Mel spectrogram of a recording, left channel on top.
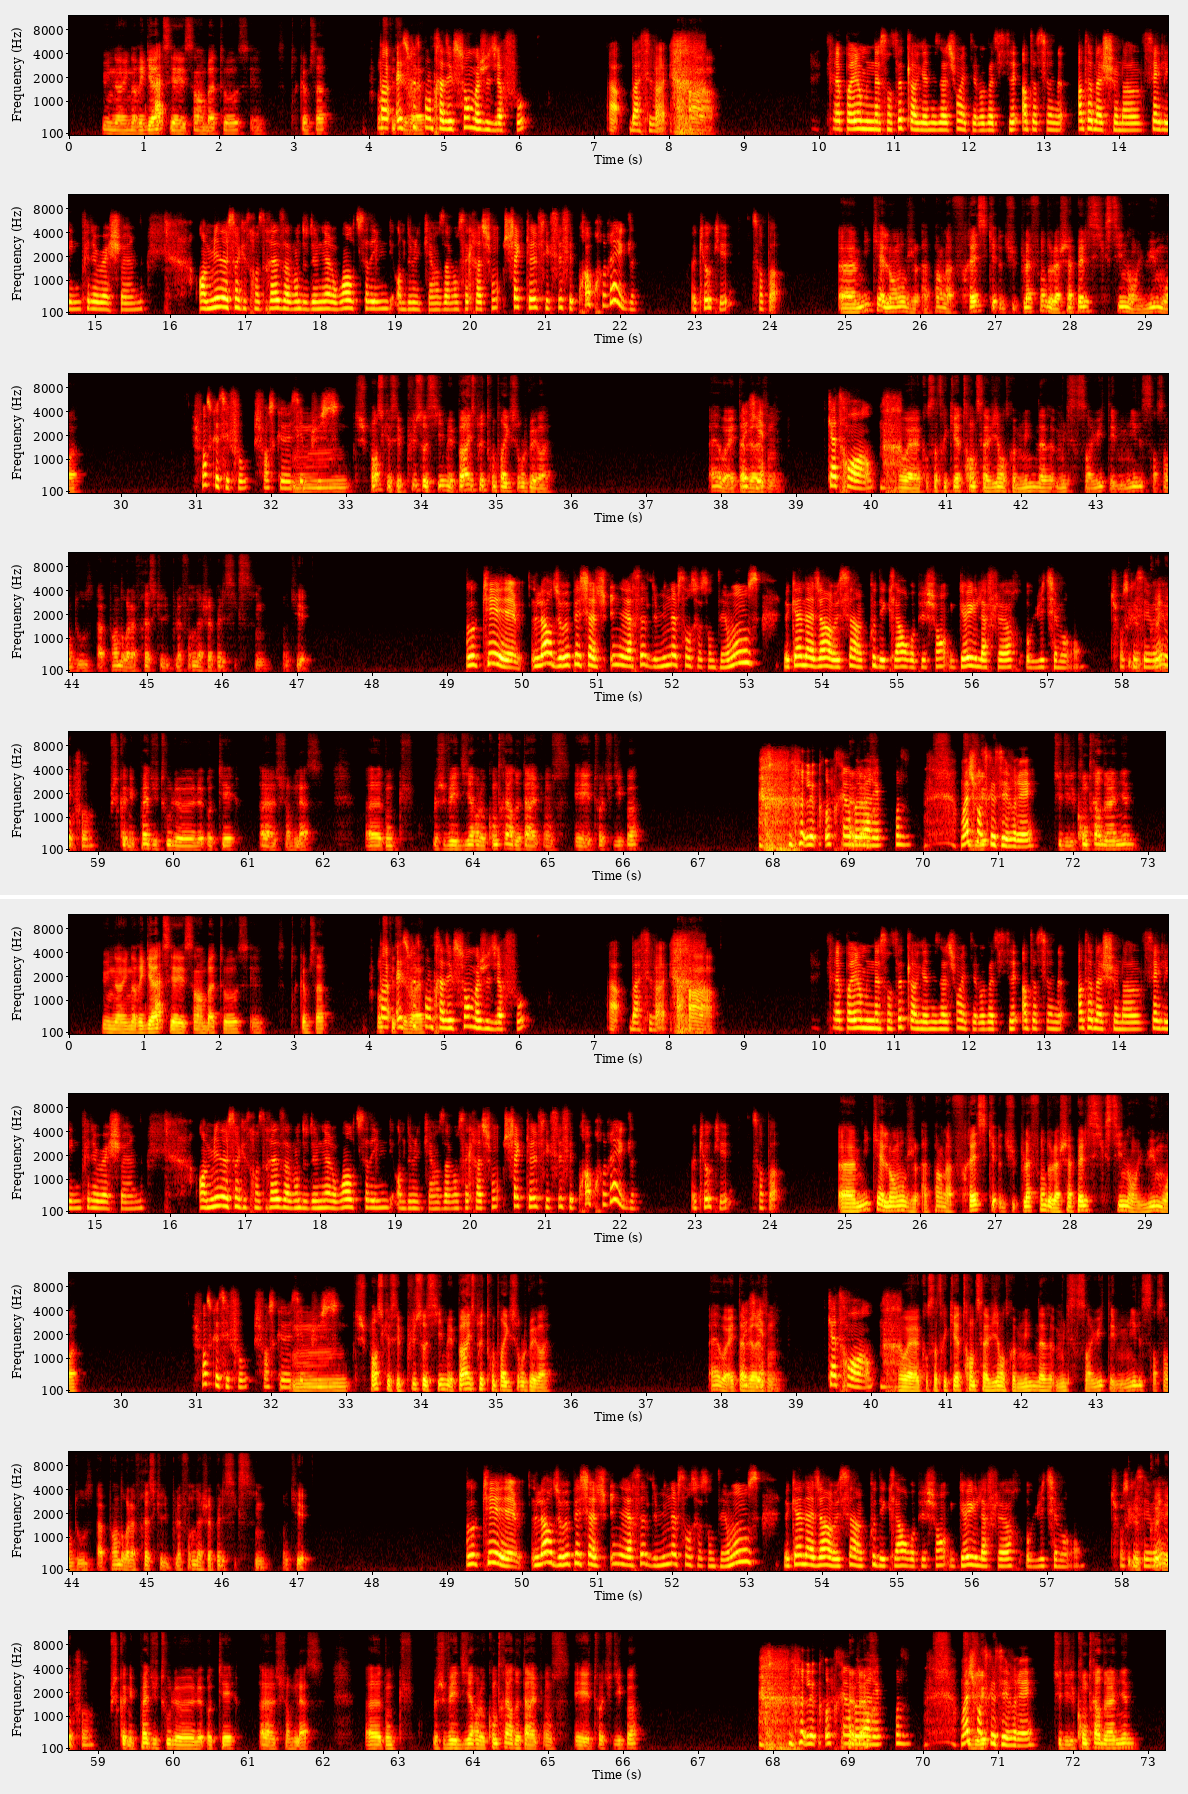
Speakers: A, on the right (about 45°); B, on the left (about 15°).
A: Une, une régate,
B: Ah,
A: c'est, c'est un bateau, c'est c'est un truc comme ça. Je pense
B: par
A: que
B: esprit
A: c'est vrai.
B: de contradiction, moi, je veux dire faux. Ah, bah, c'est vrai. <laughs>
A: Haha.
B: Créée à Paris en 1907, l'organisation a été rebaptisée Interse- International Sailing Federation En 1993, avant de devenir World Selling en 2015, avant sa création, chaque club fixait ses propres règles. Ok, ok, sympa.
A: Euh, Michel-Ange a peint la fresque du plafond de la chapelle Sixtine en huit mois.
B: Je pense que c'est faux, je pense que
A: Hmm,
B: c'est plus.
A: je pense que c'est plus aussi, mais par esprit de contradiction, je mets vrai. Eh ouais, t'avais
B: Ok,
A: raison.
B: 4 ans. hein.
A: Ouais, Constantin trente sa vie entre 19- 1508 et 1512 à peindre la fresque du plafond de la chapelle Sixtine. Ok,
B: Ok, lors du repêchage universel de 1971, le Canadien a aussi un coup d'éclat en repêchant Guy Lafleur au huitième rang. Tu penses
A: je
B: que
A: le
B: c'est
A: connais,
B: vrai ou faux?
A: je connais pas du tout le, le hockey euh, sur glace. Euh, donc, je vais dire le contraire de ta réponse. Et toi, tu dis quoi?
B: <laughs> Le contraire
A: <laughs> Alors,
B: de ma réponse. Moi,
A: tu
B: je
A: dis,
B: pense
A: le-
B: que c'est vrai.
A: tu dis le contraire de la mienne?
